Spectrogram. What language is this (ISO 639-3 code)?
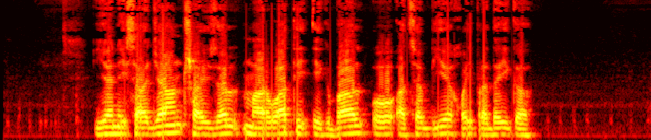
oru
